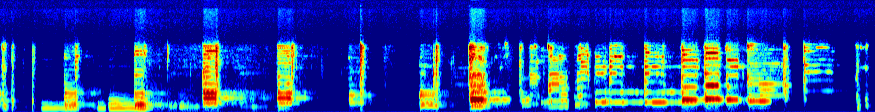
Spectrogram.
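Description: A guitar being played in separate chords and plucked notes at an uneven pace, with short pauses between them. The sound cuts to silence in each gap, as a video call's noise suppression does.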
